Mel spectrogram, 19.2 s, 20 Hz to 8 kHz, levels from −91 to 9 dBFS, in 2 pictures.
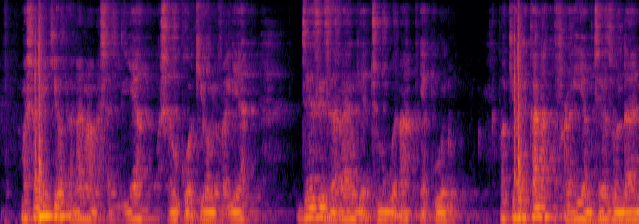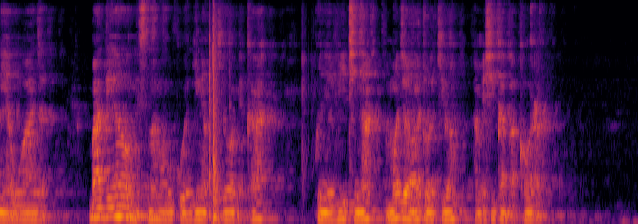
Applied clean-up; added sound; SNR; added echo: none; Microwave oven; 3 dB; reverberation time 1.0 s.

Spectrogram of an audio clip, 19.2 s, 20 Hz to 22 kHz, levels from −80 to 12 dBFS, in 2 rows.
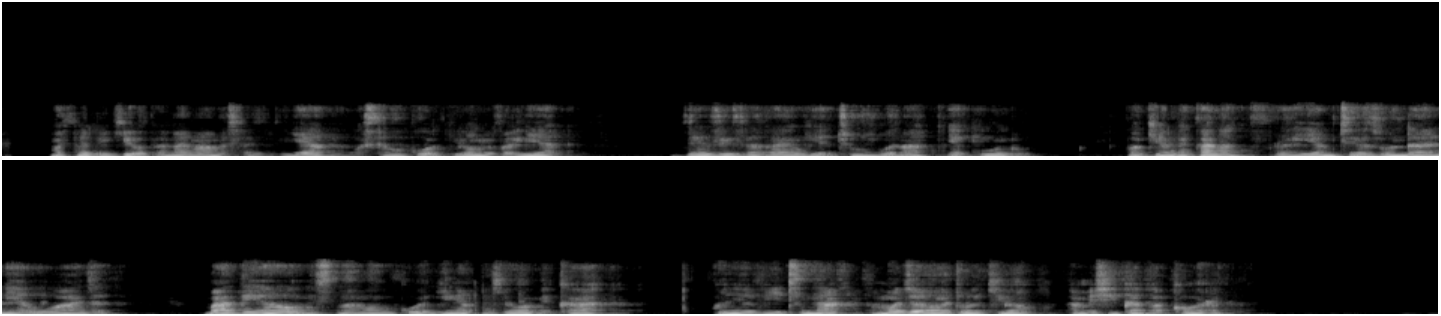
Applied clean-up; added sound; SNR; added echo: neural mask model DeepFilterNet 3.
